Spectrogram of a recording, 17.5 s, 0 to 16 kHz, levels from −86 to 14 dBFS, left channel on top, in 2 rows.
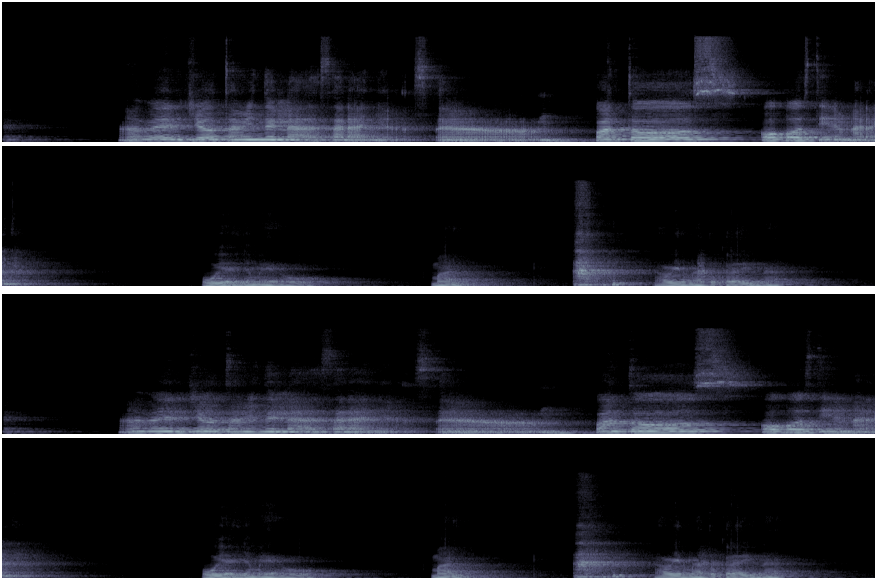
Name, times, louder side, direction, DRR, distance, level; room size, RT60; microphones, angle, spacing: voice 1, 1.2-4.0 4.3-5.7 5.9-7.3 7.6-8.9 14.4-15.0 15.7-15.8, left 2 dB, 85° left, 3 dB, 1.0 m, -29 dB
voice 2, 10.7-11.9 13.0-13.4 15.2-16.5, right 1 dB, 10° right, 3 dB, 0.6 m, -32 dB
10.0 x 5.6 x 3.6 m, 1.4 s
head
